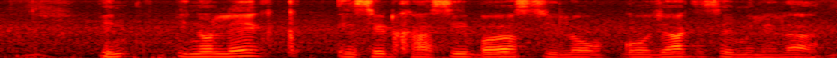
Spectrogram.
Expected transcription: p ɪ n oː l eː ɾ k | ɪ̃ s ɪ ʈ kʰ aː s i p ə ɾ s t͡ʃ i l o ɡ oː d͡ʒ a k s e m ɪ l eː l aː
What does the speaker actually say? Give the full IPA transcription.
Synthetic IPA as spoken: p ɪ n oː l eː k | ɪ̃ s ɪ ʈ kʰ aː s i b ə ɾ s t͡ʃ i l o ɡ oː d͡ʒ a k s e m ɪ l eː l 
